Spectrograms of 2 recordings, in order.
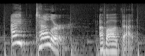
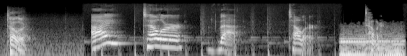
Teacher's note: we don't have her we have one word that is teller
